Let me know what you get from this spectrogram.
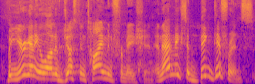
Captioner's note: none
